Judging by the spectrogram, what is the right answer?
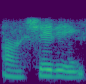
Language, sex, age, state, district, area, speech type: Malayalam, female, 30-45, Kerala, Alappuzha, rural, conversation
